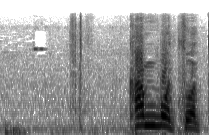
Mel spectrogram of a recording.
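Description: A man speaking Thai in a lecturing tone. He resumes after a brief pause, about halfway through.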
